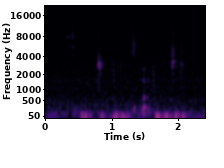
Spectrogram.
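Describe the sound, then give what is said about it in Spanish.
A few soft keyboard key clicks tap out at an uneven pace, quiet, over a low background hum with no one talking. “Qué lindo, pensé que se me murió el teclado.”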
